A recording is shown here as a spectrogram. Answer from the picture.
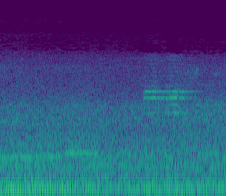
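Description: Steady low rumble of nearby road traffic, with a brief faint high-pitched tone about one and a half seconds in.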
